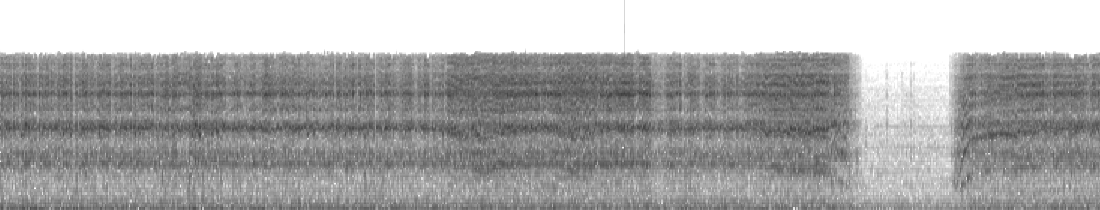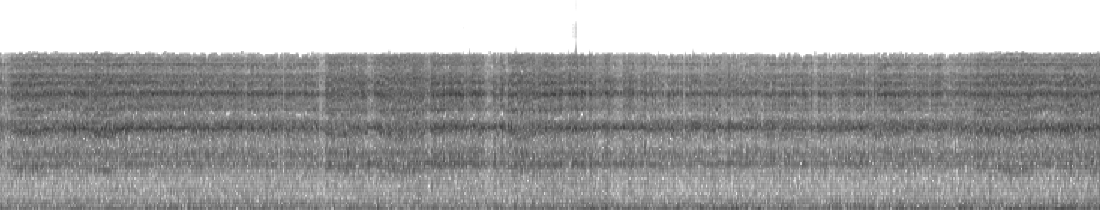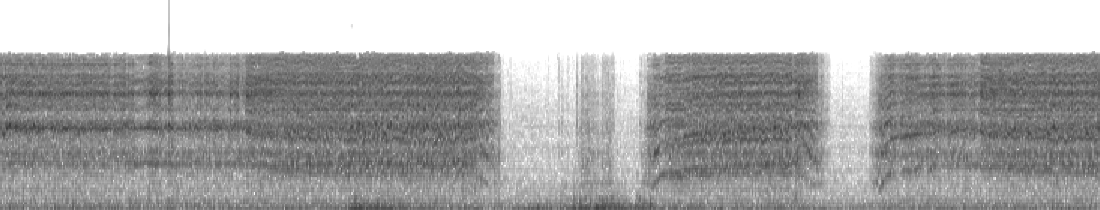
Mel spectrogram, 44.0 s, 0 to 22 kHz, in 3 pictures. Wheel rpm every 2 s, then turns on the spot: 230, 230, 240, 230, 230, 140, 110, 220, 230, 230, 230, 230, 230, 230, 220, 230, 220, 190, 30, 150, 120, 210.
10-12 36-38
